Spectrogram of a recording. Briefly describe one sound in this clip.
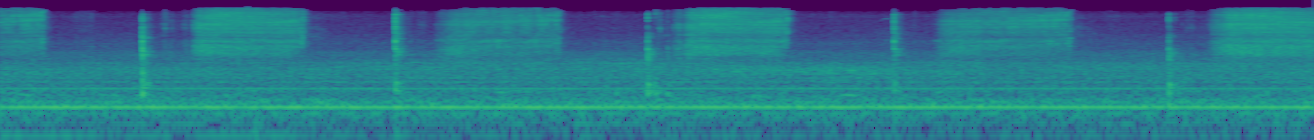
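A razor blade taps against a whetstone.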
